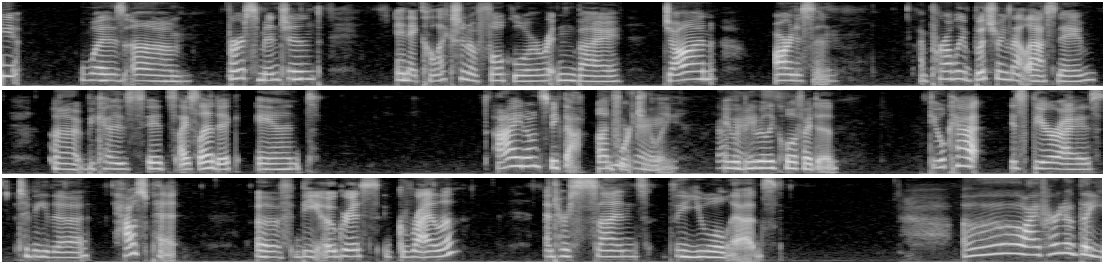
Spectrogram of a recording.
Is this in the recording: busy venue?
no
